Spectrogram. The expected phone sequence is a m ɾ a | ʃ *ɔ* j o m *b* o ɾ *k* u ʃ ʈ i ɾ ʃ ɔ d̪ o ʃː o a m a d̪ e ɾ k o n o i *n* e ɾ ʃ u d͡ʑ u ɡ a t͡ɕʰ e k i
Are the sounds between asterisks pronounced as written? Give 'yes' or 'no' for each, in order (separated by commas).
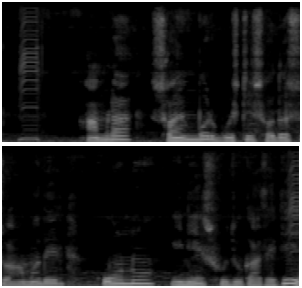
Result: yes, yes, no, yes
